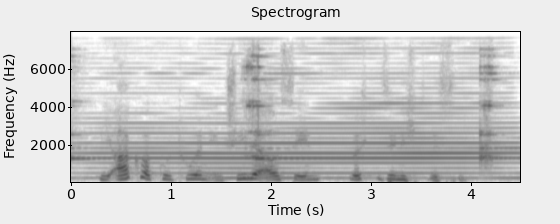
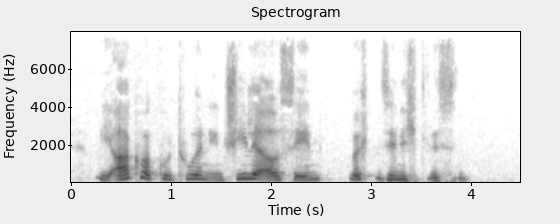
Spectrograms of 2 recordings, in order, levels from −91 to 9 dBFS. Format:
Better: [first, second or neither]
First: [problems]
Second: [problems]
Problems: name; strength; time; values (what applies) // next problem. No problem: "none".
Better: second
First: background sound (Chink, clink + Bowed string instrument); 1 dB below the speech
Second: none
